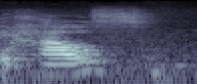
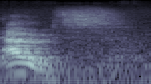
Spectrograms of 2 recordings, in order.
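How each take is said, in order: First: The word begins with an h sound. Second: The word begins without an h sound. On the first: "They do not say house" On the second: "They say house. ... They drop the H's"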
